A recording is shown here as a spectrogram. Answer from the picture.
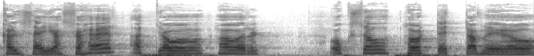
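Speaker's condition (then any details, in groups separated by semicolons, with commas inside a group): Cerebral palsy; from birth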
